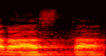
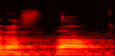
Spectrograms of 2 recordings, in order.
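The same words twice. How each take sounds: First: रास्ता with a full long "aa" in the first syllable, raa-sta; written form. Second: रास्ता with a shortened first vowel, rə-sta; spoken form. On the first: Teacher shows students the spelled form, full long first vowel. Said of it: "सही शब्द क्या होता है आपका". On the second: Teacher shows how people actually say it, short first vowel. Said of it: "पर बोलते क्या है". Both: Shown as a demonstration.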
